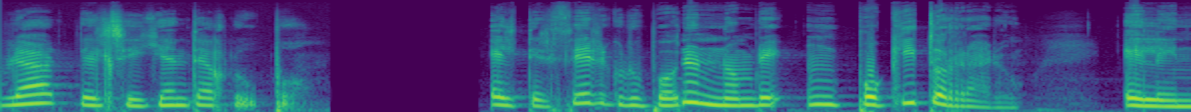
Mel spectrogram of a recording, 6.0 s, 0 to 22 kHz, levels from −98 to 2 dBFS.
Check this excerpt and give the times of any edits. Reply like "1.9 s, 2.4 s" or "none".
3.4 s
